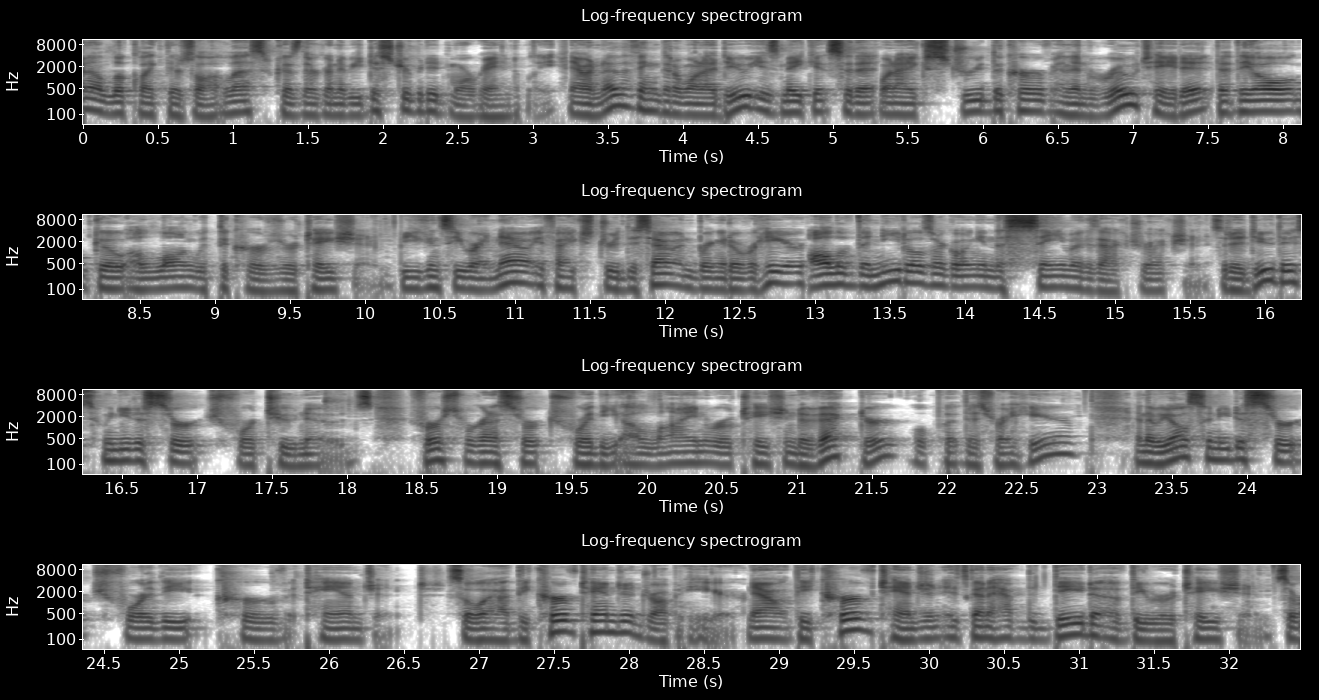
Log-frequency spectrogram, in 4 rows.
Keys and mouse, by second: 0.0-0.3 middle drag, 0.7 shift+middle drag, 1.7-2.0 middle drag, 2.8 shift+middle click, 3.5 Tab, 3.6 middle click, 5.5 e, 6.2 r, 7.1 g, 8.0 shift+middle click, 8.8 r, 9.1 g, 9.5 Tab, 9.8 middle drag, 10.2 a, 10.3-10.6 middle drag, 11.5 shift+click, 12.3 click, 12.9 click, 13.3 shift+click, 14.6 a, 15.0 middle drag, 15.5 shift+middle click, 15.8 shift+a, 22.4 middle click, 23.1 shift+a, 28.3 middle click, 28.7 middle click, 29.4 click, 31.8 click, 32.0 middle click.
